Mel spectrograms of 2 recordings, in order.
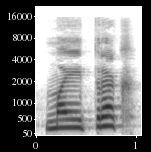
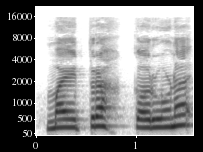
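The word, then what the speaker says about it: मैत्रः करुण: नाम मैत्र करुण एवच मैत्र के आगे विसर्ग विसर्ग के सामने क से शुरू हुआ शब्द इसलिए कंस में ख जैसा उच्चारण लगना चाहिए लेकिन मैत्रख मैत्र करुण ऐसा बोलना नहीं खाली श्वास छोड़ते समय ख जैसा लगना चाहिए मैत्र मैत्र मैत्र करुण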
